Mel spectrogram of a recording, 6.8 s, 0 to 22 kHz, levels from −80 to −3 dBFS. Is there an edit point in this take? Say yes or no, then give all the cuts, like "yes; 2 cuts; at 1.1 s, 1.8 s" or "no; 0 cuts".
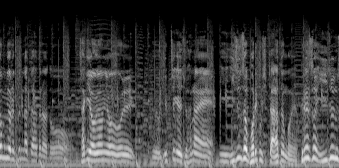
yes; 1 cut; at 5.9 s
